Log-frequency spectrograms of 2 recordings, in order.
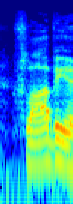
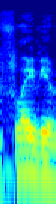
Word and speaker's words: Flavia: get the antibody test Flavia is here rhymes with Yugoslavia I guess maybe I had been saying Flavian but that's wrong it's Flavia yeah I knew it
